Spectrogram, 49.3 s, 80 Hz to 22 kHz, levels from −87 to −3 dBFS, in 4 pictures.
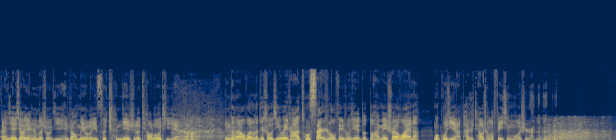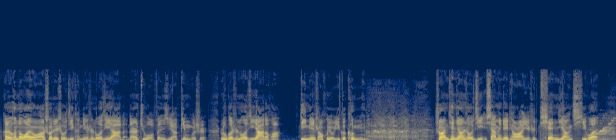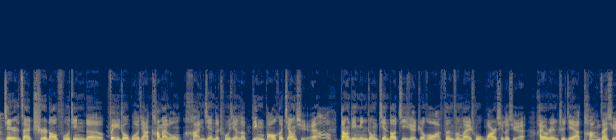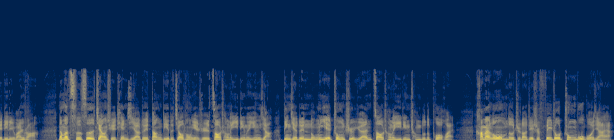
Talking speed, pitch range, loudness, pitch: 295 characters per minute, 110-170 Hz, -22 LUFS, 135 Hz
